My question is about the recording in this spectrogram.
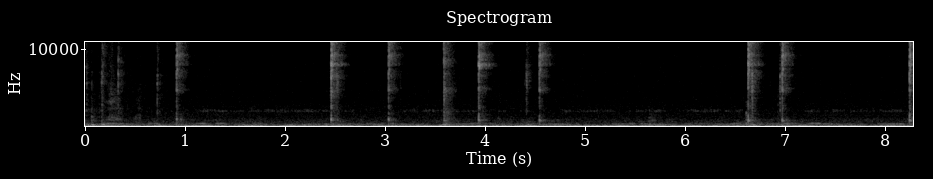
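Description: Sparse, faint clicks at a computer, about eight of them at irregular intervals, over a low steady room hum.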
